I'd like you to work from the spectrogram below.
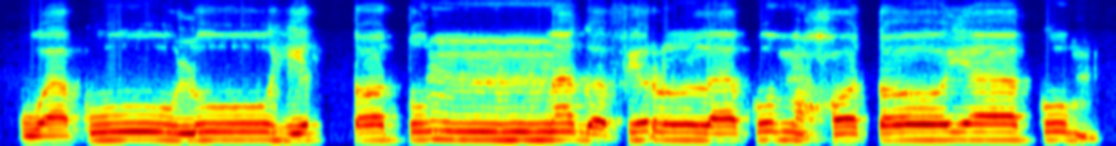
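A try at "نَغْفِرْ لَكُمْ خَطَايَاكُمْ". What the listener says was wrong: Baik, huruf ghainnya ya, bukan huruf qalqalah, nanti dilatih lagi. Fir. Ra-nya kebetulan sebelumnya berharokat roh, jadi tipis. Naghfir ya, naghfir lakum khotoyakum. Ko-nya tebal.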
